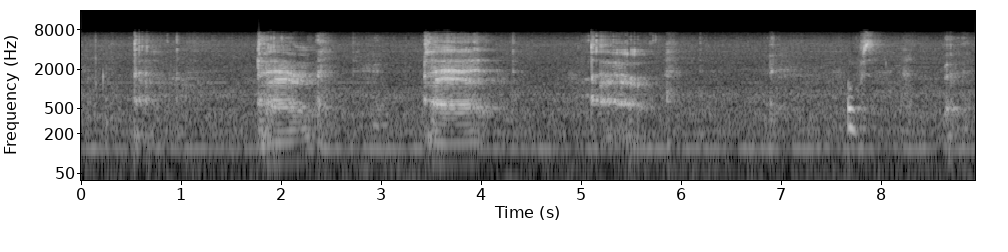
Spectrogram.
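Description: A series of loud, drawn-out burps, several shaped like spoken letters, with short pauses between: deliberate burping.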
